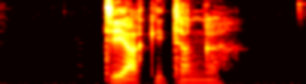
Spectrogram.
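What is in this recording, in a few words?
"tiakitanga", Māori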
